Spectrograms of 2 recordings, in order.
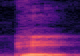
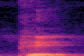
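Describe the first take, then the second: Both takes have the same delivery.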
